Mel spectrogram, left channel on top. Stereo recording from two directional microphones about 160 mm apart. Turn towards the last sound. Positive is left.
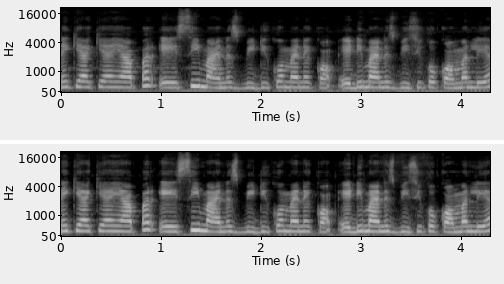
turn(degrees=-35)  # may be behind; listen again after turning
